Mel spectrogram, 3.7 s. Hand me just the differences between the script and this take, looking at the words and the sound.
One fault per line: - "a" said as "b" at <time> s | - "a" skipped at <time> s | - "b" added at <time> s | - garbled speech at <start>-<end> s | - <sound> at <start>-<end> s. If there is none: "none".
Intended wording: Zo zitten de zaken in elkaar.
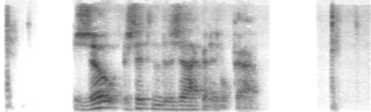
none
